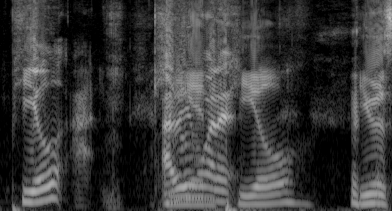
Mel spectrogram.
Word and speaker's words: Peele: Jordan how do you say his last name Peele Peele I Peele he was saying what were we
